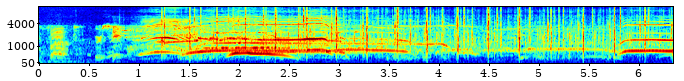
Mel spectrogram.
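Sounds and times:
speech: 0:00.3 - 0:01.2
crowd cheering at rover landing: 0:00.8 - 0:06.3
clapping: 0:01.1 - 0:06.3.

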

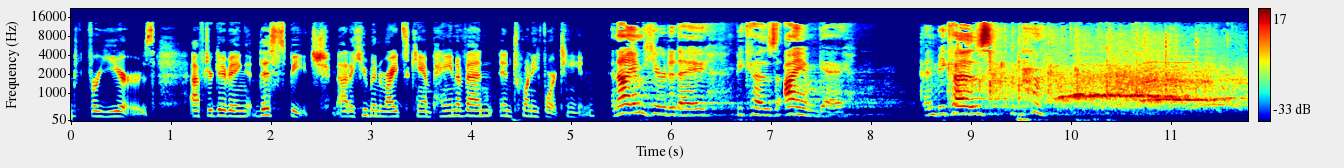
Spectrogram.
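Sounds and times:
speech: 0:00.0 - 0:07.9, 0:08.5 - 0:10.0
crowd clapping for a standing ovation at a Human Rights Campaign event: 0:08.5 - 0:11.7.

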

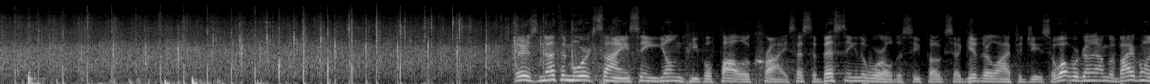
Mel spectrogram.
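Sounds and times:
audience applause: 0:00.0 - 0:06.3
speech: 0:05.2 - 0:11.5.

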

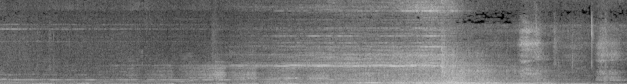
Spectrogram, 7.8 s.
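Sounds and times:
TV transition sound effect with airplane noise: 0:02.4 - 0:07.4.

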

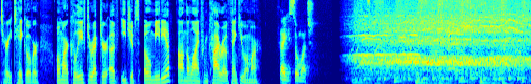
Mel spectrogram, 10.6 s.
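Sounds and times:
speech: 0:00.0 - 0:06.4
ecstatic crowd in Tanzania cheering a welcome: 0:06.9 - 0:10.6.

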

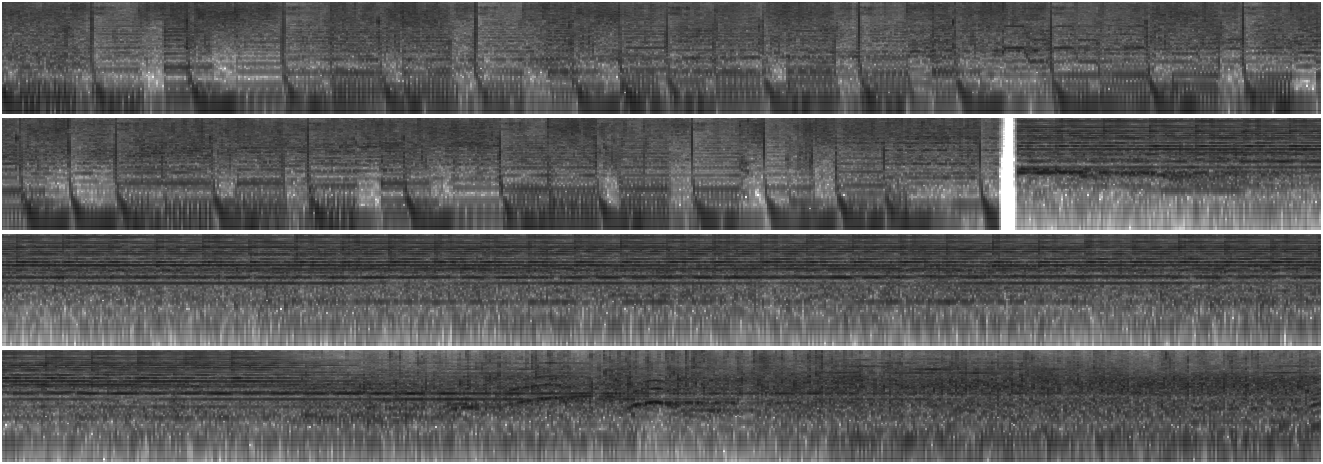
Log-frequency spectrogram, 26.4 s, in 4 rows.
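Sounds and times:
stock exchange opening bell ringing: 0:00.0 - 0:09.7, 0:11.7 - 0:22.4
busy rhythmic music: 0:00.0 - 0:22.1
crowd applause and cheering: 0:00.0 - 0:26.3.

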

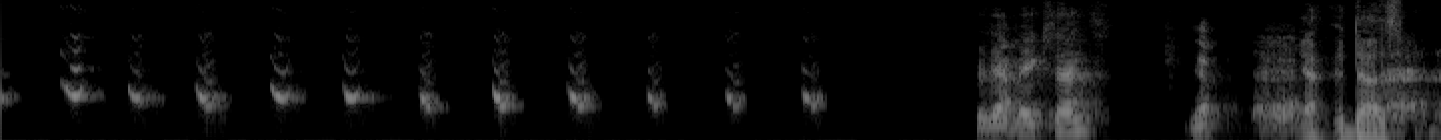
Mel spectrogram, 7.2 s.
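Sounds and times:
turkey mouth call kee-kee whistle and yelps: 0:00.0 - 0:04.3
speech: 0:04.9 - 0:07.2.

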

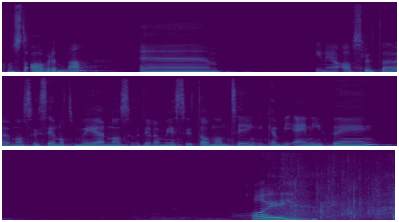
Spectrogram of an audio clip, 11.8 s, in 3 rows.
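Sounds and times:
speech: 0:00.0 - 0:02.3, 0:03.1 - 0:07.8, 0:10.4 - 0:11.2
audience applause: 0:10.7 - 0:11.8.

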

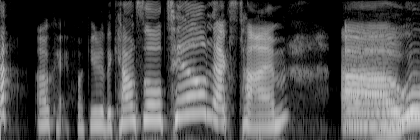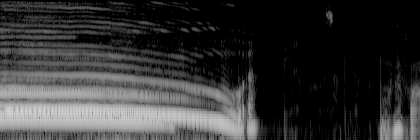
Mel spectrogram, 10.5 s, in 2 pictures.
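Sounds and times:
speech: 0:00.6 - 0:05.8
people howling together like wolves: 0:04.6 - 0:08.3.

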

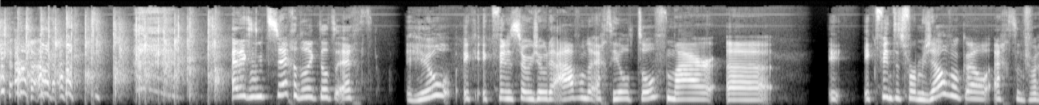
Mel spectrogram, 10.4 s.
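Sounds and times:
applause, hands clapping: 0:00.0 - 0:02.7
speech: 0:02.4 - 0:10.3.

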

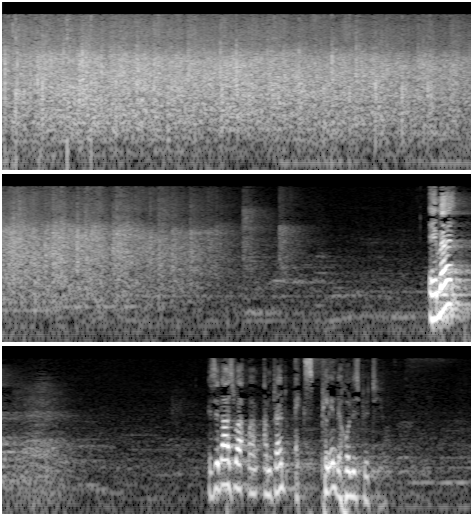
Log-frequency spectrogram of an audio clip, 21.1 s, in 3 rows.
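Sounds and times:
audience clapping hands: 0:00.0 - 0:11.4
speech: 0:13.5 - 0:13.9, 0:17.2 - 0:19.9.

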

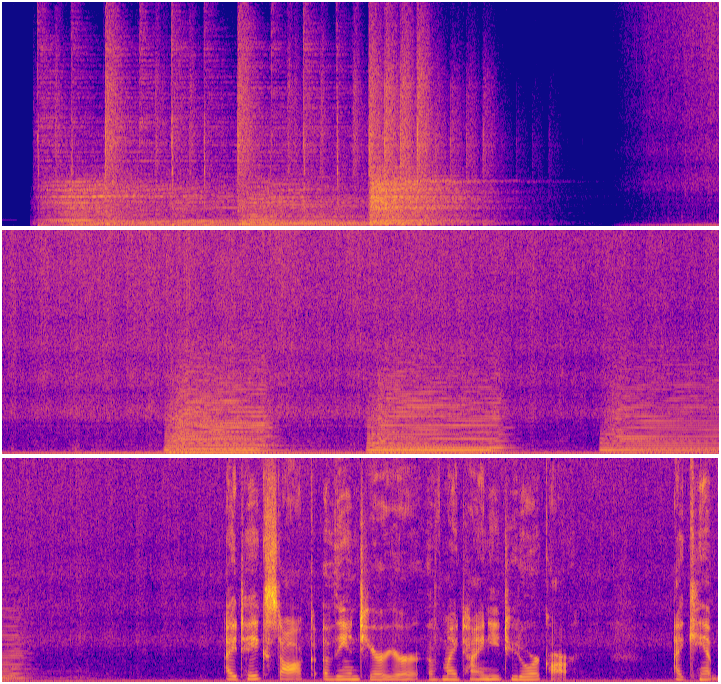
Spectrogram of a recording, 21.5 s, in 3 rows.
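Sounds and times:
ferry ship engine rumble: 0:00.3 - 0:04.0, 0:06.3 - 0:21.4
ferry ship's horn blasts: 0:00.3 - 0:05.1, 0:08.7 - 0:15.7
speech: 0:16.6 - 0:20.1, 0:21.1 - 0:21.4.

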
